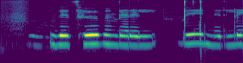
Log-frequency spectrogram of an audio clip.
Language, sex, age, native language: Icelandic, female, 7, Icelandic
